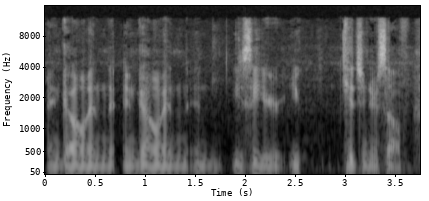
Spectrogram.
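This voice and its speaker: A man with an American accent speaks at a moderate pace. His pitch is very deep and low, and the background is quiet. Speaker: shuffleboard commentator and channel host. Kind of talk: live commentary. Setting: outdoors at shuffleboard courts. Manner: casual, relaxed.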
